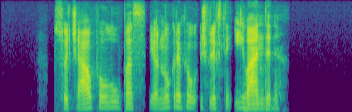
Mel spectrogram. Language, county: Lithuanian, Panevėžys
